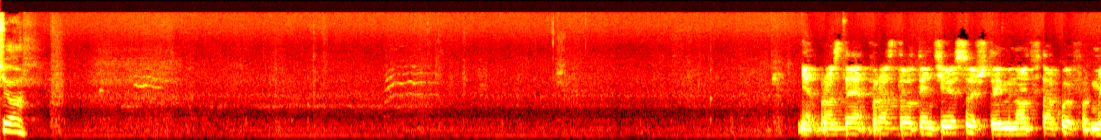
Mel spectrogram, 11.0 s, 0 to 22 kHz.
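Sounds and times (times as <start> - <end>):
faint low hum: 0.0 - 11.0
high-pitched squeaky cry: 3.8 - 4.4.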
